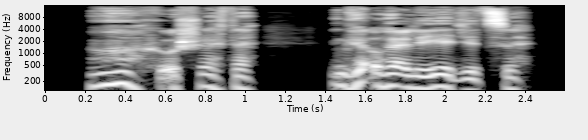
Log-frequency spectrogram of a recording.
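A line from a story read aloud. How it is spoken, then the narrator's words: Sigh. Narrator (Russian): вздохнул встречающий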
